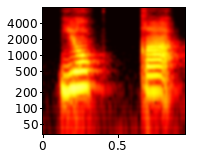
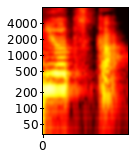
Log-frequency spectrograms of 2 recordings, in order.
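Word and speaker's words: 四日: Kite yoka yoka tuh tanggal 4. Yoka bukan Yotska Yok.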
